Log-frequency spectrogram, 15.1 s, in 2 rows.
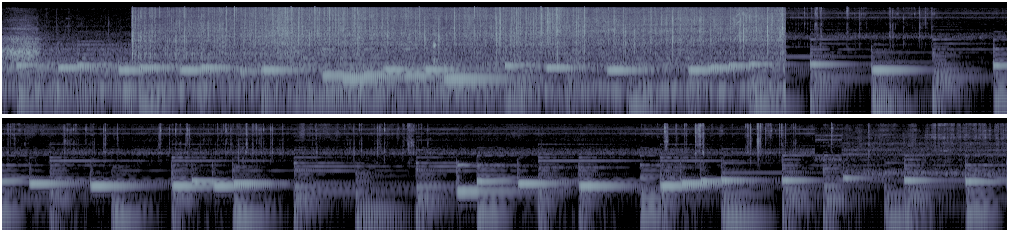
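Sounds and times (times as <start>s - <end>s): egg sizzling in a pan: 1.0s - 6.9s.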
